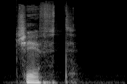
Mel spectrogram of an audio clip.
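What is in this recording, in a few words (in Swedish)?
"käft", Swedish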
